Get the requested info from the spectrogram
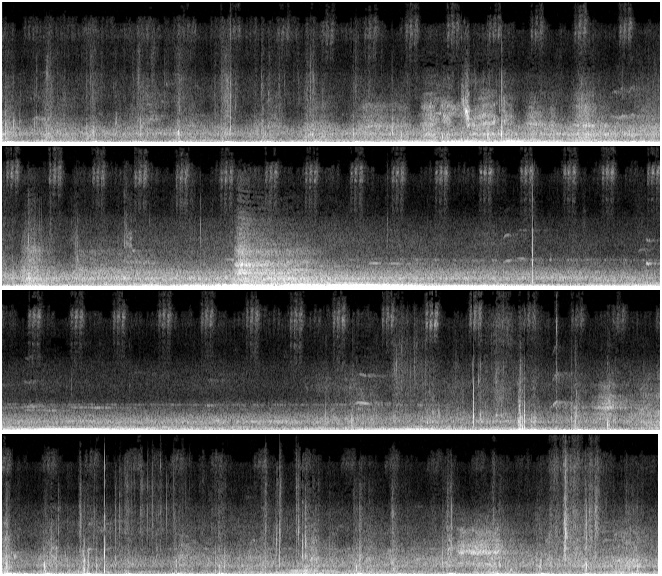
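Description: Footsteps on a forest track, a regular run of short crunching steps. Through the middle a low, drawn-out voice-like hum rises and falls, loudest about halfway through.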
